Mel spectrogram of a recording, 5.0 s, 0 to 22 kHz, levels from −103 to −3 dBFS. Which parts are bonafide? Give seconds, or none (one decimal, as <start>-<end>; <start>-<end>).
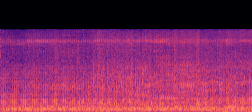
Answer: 0.0-3.9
